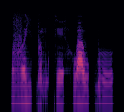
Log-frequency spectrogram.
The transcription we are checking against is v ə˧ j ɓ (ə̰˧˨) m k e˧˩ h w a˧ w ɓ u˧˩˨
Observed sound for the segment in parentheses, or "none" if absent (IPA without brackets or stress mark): ə̰˧˨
